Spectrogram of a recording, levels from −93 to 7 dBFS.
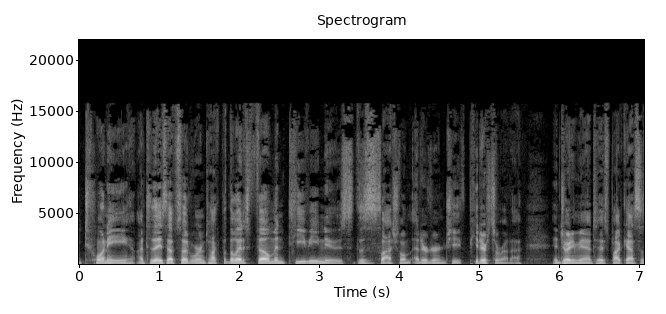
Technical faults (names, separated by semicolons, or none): none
